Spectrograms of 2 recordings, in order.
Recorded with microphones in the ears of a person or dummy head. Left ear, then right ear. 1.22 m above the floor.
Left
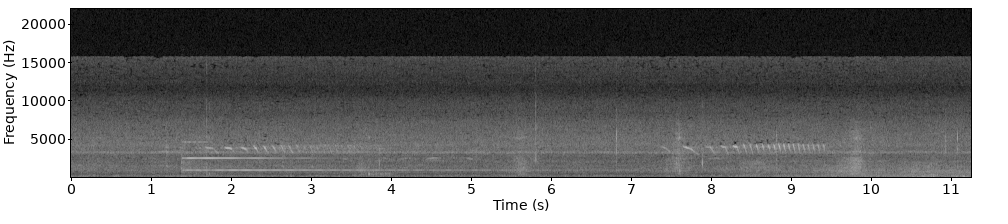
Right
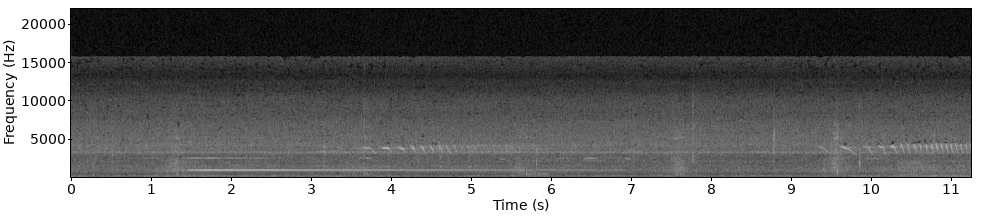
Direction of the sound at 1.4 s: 40° left (ahead or behind).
